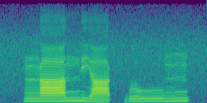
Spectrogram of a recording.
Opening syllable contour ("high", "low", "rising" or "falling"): rising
